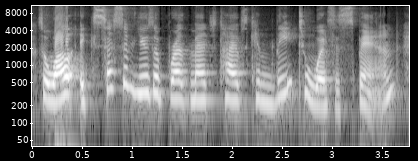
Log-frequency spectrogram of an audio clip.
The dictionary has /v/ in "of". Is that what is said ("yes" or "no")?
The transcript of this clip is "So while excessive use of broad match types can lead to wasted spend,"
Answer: yes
